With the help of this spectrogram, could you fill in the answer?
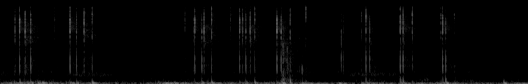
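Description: Long nails tap and scratch the clear plastic film wrapped around a round makeup compact held in the hands. The result is a quick, irregular run of crisp, bright clicks with soft crinkly scratching between them, over a quiet low rumble. Each tap stops almost instantly, with no ring.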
